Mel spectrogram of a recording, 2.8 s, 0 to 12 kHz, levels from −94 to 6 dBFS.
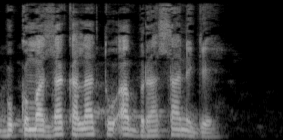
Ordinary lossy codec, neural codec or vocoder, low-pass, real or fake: AAC, 64 kbps; none; 10.8 kHz; real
